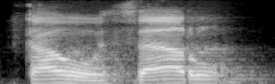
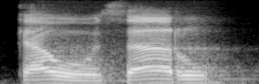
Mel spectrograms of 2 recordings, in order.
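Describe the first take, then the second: Both takes have the same delivery.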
